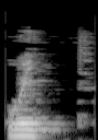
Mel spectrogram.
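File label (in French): "huit" French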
